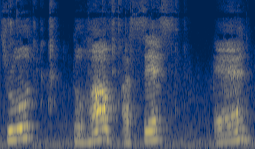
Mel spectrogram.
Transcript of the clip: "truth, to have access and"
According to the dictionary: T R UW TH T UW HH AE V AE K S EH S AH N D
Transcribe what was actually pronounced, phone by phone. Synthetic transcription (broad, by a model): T R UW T T UW HH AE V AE S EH S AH N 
